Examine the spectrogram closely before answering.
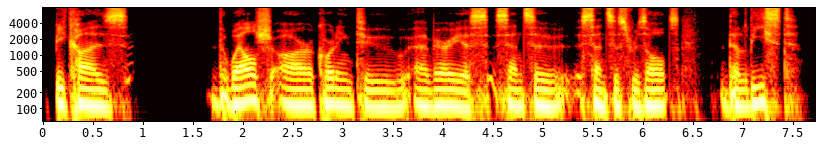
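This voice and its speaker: A man's dark, mellow, somewhat breathy voice at medium pitch with a Canadian accent, very slow pace and fairly even intonation. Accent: Canadian accent, noticeable in Wales. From Canada. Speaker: Orthodox priest. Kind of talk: interview conversation. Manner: hesitant, many fillers.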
